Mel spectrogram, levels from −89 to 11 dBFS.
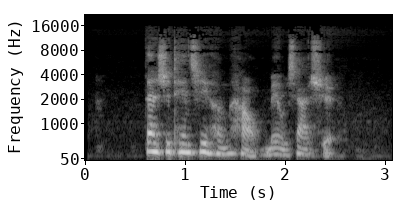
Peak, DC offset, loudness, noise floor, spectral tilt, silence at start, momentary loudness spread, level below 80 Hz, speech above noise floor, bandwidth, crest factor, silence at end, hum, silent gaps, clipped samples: -2 dBFS; under 0.1%; -18 LUFS; -58 dBFS; -4 dB/octave; 0.6 s; 9 LU; -56 dBFS; 40 dB; 14 kHz; 18 dB; 0.55 s; none; none; under 0.1%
